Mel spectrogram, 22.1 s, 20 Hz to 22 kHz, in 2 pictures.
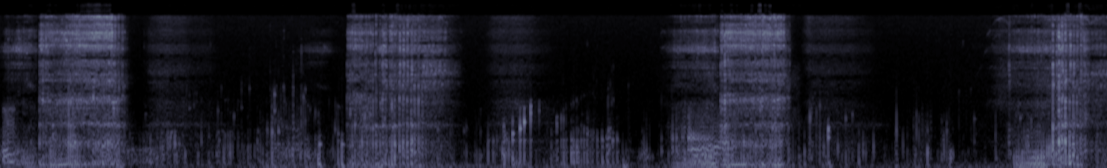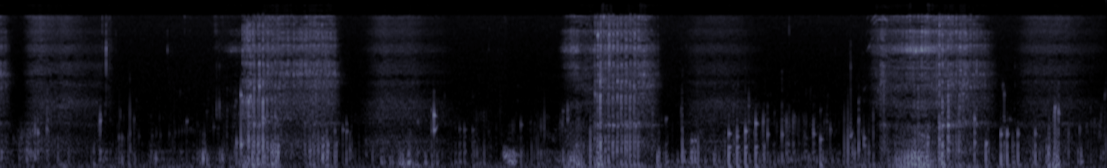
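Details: Person napping, snoring: loud, rough snores about every three to four seconds, roughly 17 a minute, with quieter breathing noise between; stomach sounds also present during the nap.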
